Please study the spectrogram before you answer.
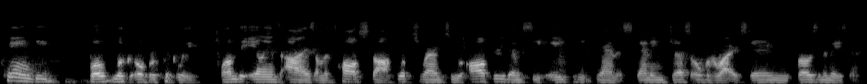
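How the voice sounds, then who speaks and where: A man reads stage directions for a film script in a lowish, slightly husky voice. He is matter-of-fact and trips on the odd word. The home recording is a bit dull. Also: steady tone, quick pace, fairly bright tone. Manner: matter-of-fact, with stumbles over words. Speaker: narrator reading action descriptions. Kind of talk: scripted narration at a table read.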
